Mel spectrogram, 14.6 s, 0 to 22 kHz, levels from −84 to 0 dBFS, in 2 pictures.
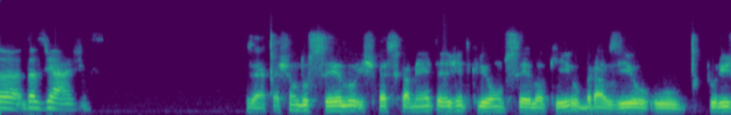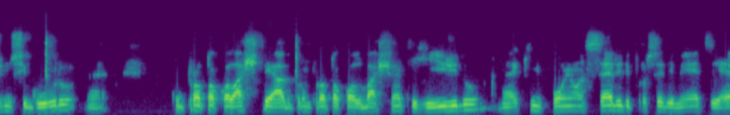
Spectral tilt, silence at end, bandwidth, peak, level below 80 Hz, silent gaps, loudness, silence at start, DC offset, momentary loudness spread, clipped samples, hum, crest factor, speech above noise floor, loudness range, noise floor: -5 dB/octave; 0 s; 8.4 kHz; -6 dBFS; -64 dBFS; none; -24 LUFS; 0 s; under 0.1%; 9 LU; under 0.1%; none; 18 dB; 53 dB; 3 LU; -77 dBFS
